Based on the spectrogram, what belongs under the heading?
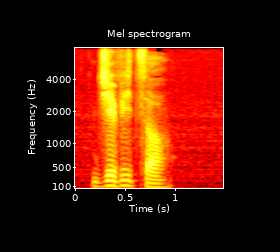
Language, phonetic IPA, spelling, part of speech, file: Polish, [d͡ʑɛˈvʲit͡sa], dziewica, noun, Pl-dziewica.ogg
